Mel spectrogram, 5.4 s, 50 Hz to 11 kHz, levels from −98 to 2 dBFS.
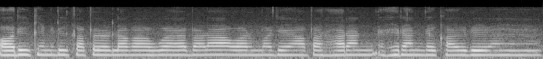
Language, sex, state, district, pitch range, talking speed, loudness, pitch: Hindi, male, Bihar, Muzaffarpur, 210-220 Hz, 210 wpm, -17 LUFS, 215 Hz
